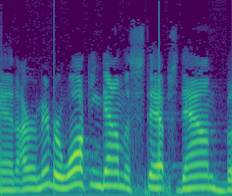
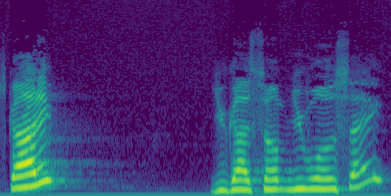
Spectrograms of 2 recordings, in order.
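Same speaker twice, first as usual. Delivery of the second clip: loud coach challenge, rising like a question; Butch; 9 dB louder than usual. Retold or imitated. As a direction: call out a student, imitating the coach. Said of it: "He said".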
